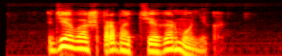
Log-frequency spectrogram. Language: Belarusian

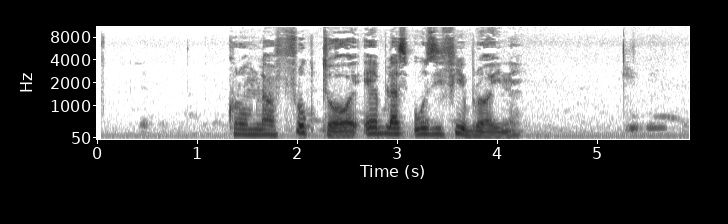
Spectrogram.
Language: Esperanto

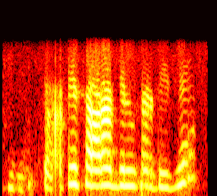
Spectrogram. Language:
Urdu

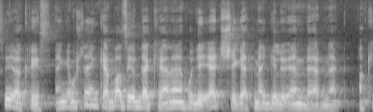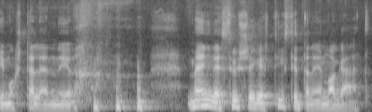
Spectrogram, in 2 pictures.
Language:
Hungarian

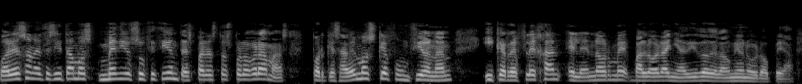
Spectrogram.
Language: Spanish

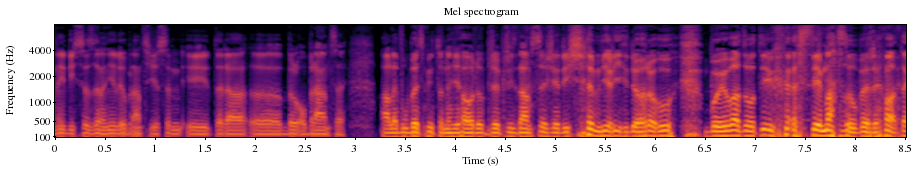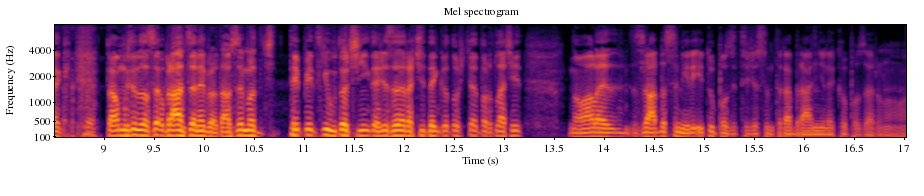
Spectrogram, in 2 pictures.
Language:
Czech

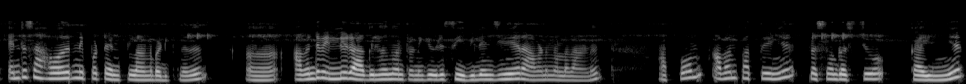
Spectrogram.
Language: Malayalam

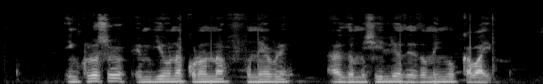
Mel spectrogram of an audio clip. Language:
Spanish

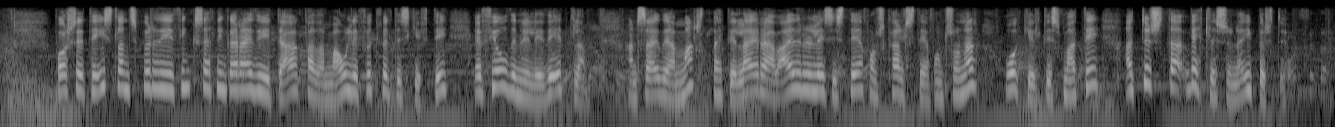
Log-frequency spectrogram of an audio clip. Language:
Icelandic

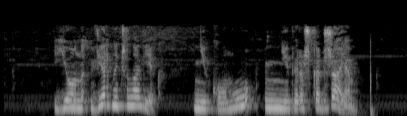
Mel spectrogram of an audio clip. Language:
Belarusian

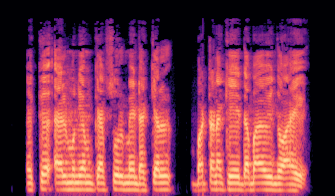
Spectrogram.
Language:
Sindhi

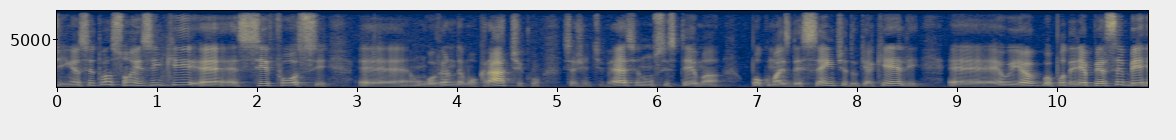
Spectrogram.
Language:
Portuguese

